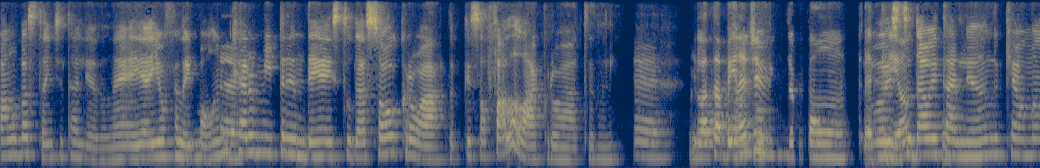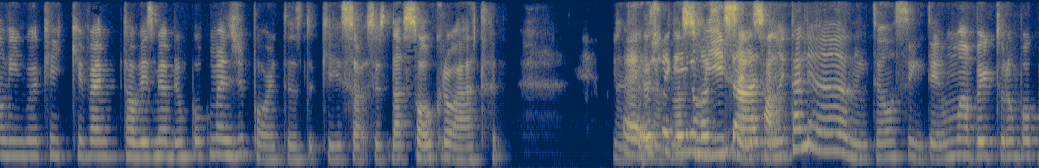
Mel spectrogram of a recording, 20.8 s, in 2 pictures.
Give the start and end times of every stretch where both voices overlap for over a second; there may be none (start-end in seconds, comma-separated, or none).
16.6-18.2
